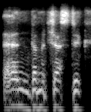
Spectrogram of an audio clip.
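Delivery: lightly voiced Attenborough documentary narrator; Attenborough narration. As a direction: imitate a hushed British wildlife documentary narrator. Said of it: "you wanna hear David Attenborough".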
